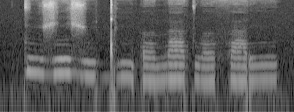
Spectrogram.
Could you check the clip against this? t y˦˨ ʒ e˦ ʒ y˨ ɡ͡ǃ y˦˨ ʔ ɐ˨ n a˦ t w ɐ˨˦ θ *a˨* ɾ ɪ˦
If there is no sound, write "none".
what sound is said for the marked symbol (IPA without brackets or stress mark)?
a˨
